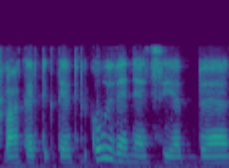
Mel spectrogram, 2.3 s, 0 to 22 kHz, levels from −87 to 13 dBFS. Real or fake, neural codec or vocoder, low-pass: real; none; 7.2 kHz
